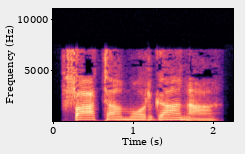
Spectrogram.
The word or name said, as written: fatamorgana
